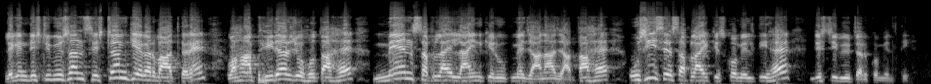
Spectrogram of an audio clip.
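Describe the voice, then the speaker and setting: A man's voice: high voice, sing-song, brisk, bright, forceful tone. A man teaching an exam-prep lesson, asking questions and answering them himself.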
